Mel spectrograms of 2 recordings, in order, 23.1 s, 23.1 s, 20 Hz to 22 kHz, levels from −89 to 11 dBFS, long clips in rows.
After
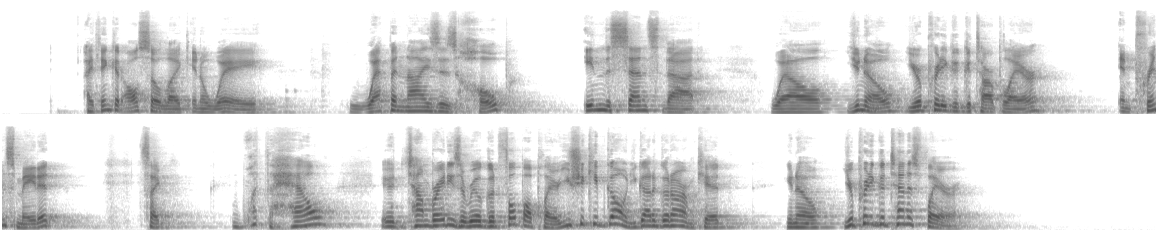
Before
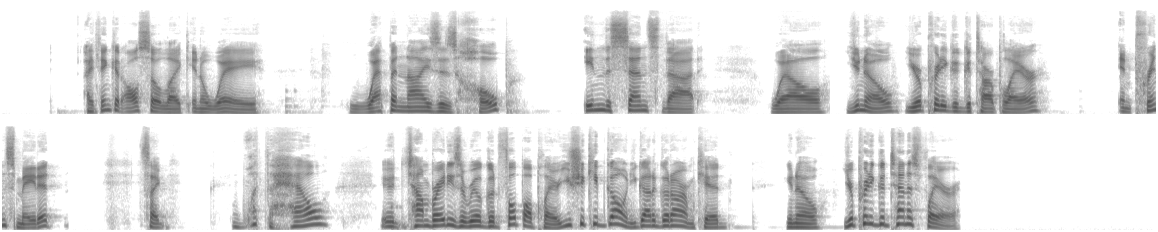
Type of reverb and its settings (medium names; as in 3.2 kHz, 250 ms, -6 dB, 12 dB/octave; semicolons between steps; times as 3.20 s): simulated room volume 2800 m³, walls furnished, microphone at 0.75 m; trim -1.5 dB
